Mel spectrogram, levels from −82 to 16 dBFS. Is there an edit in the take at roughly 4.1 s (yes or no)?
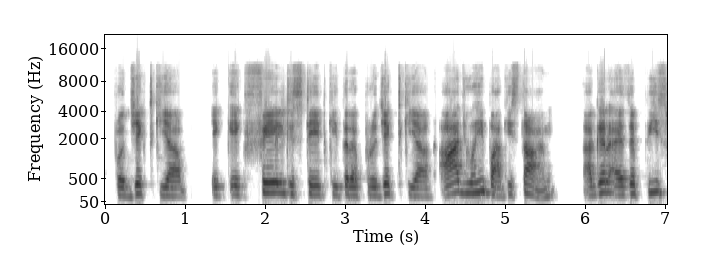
yes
